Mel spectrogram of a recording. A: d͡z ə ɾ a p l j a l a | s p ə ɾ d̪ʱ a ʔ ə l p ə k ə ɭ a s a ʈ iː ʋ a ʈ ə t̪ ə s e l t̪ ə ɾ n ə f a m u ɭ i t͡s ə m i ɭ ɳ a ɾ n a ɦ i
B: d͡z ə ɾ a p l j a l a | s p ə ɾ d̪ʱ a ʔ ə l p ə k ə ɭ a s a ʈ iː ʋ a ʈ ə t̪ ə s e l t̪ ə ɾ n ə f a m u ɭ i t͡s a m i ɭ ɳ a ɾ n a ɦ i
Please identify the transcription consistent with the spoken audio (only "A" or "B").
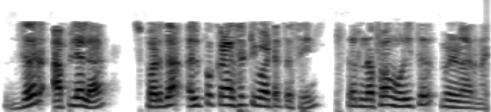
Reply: A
